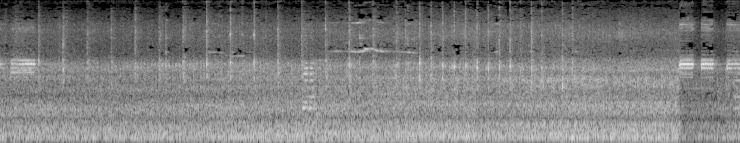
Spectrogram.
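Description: Road traffic crossing a level crossing: lorry and motorcycle engines running, with many short clicks and knocks. A vehicle horn beeps briefly at the start and honks several quick times, loudest, near the end.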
